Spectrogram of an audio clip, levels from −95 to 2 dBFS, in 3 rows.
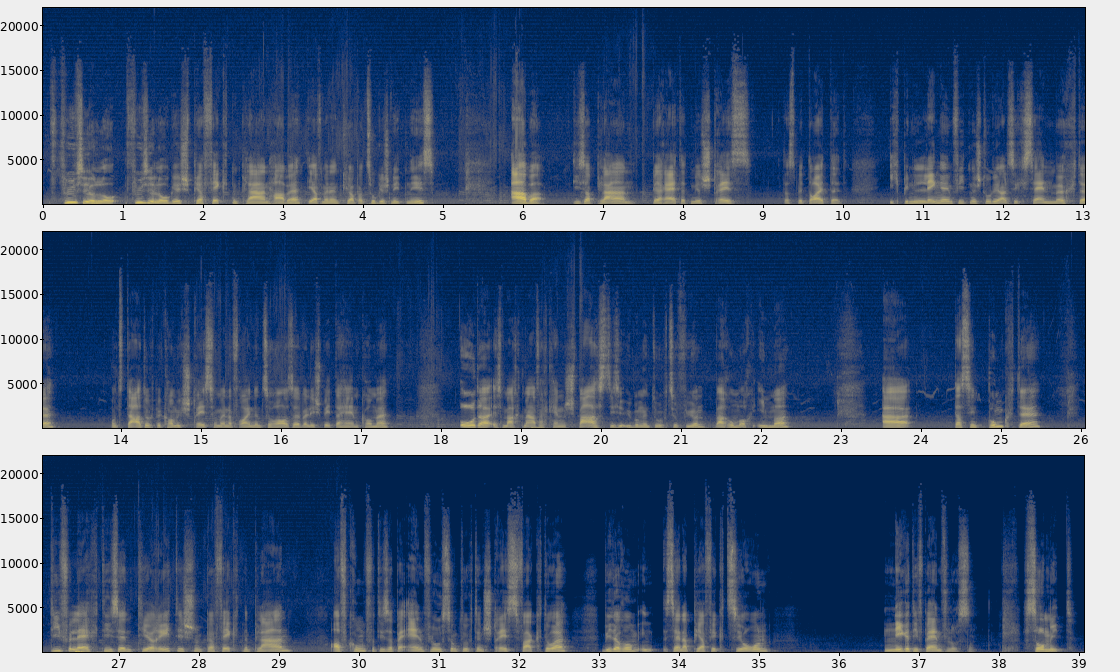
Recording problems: electrical hum; faint; until 30 s; 60 Hz, 30 dB below the speech

